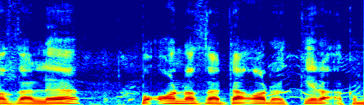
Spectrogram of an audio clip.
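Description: A man speaking close to a clip-on microphone: one phrase, a brief pause about half a second in, then more speech.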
